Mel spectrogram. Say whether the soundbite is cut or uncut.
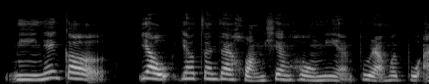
uncut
